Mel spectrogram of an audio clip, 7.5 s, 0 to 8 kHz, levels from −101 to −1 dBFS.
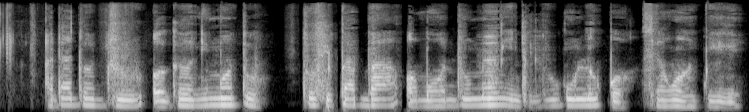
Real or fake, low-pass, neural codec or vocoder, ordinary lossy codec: fake; 7.2 kHz; codec, 44.1 kHz, 7.8 kbps, Pupu-Codec; AAC, 32 kbps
